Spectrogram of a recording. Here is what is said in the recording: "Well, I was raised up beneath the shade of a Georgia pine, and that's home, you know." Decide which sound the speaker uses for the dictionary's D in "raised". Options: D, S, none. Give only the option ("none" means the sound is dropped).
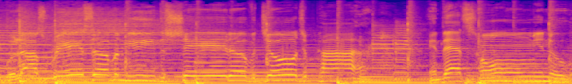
none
